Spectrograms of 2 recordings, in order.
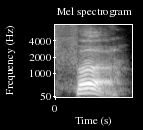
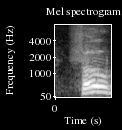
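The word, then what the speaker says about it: phở: So, I pronounced it wrong. According to Sandy, because according to Sandy, it's pronounced fu.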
